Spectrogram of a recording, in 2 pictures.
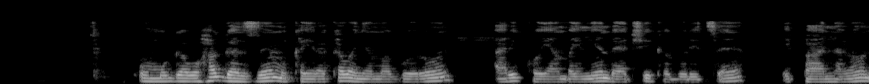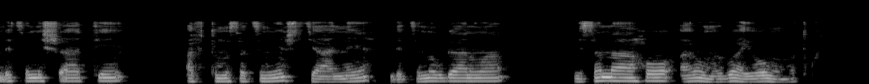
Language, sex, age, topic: Kinyarwanda, male, 18-24, health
